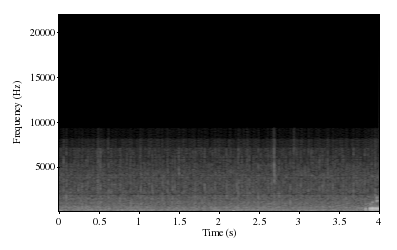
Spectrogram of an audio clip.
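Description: Steady, even hiss of background noise with no distinct sound in it.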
